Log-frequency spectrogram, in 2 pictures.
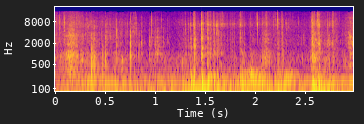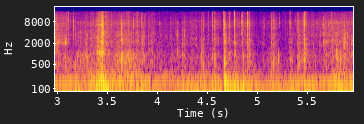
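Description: A utility-knife blade shaves curls from a carved, solid bar of dry pink soap held in the hand. Rapid, dry crackling scrapes and crisp crinkles repeat through the clip, with sharp bright clicks over a steady low rumble.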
